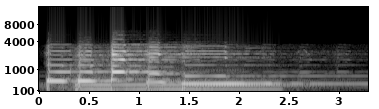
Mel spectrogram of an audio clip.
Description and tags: Short "octave" guitar sample made with my Epiphone Les Paul guitar through a Marshall amp and a cry baby wah pedal. Some reverb added. Part of my Solo guitar cuts pack.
